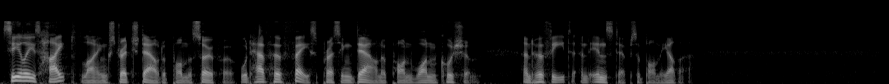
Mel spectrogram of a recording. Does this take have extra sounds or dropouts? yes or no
no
